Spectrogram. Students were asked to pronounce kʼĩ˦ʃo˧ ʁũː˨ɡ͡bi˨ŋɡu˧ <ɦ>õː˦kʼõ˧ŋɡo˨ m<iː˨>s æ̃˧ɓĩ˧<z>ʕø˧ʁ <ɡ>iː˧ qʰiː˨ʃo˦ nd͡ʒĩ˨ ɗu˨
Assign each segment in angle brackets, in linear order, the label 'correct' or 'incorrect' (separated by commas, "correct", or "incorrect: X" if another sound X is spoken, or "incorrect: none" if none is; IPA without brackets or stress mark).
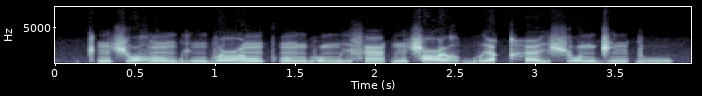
incorrect: ʕ, incorrect: i˨, incorrect: ʃ, incorrect: ɡʷ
